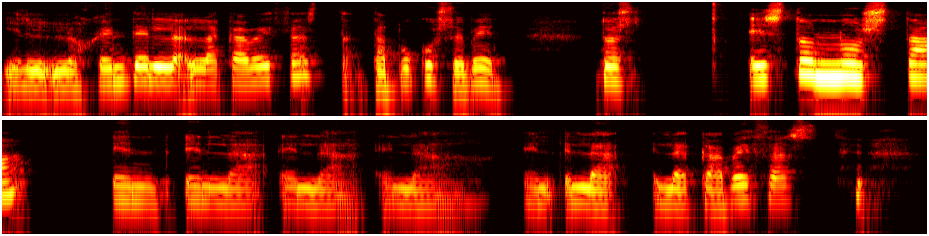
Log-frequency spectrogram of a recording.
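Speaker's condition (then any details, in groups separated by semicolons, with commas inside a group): Aphasia after stroke; cannot speak well, compares self to tourist at home, cannot write, reading affected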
